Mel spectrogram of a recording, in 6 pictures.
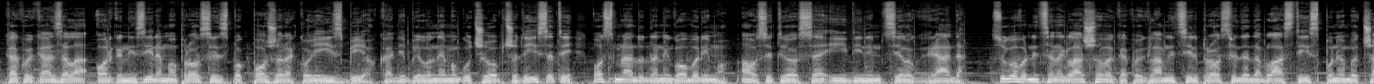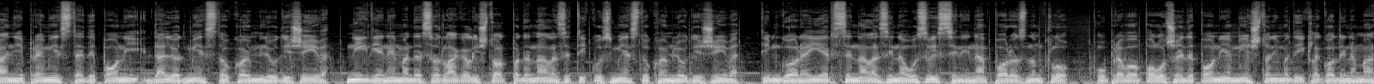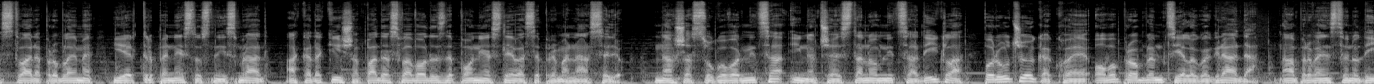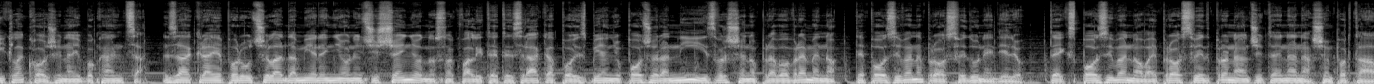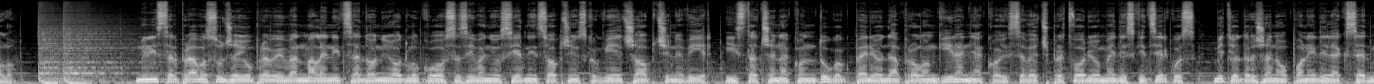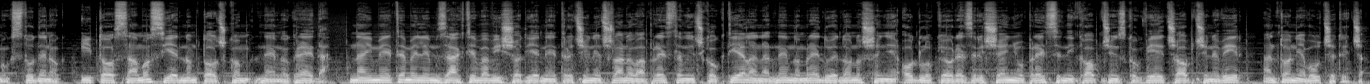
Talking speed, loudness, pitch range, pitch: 155 wpm, -13 LUFS, 80-95 Hz, 90 Hz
